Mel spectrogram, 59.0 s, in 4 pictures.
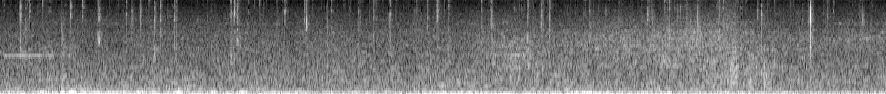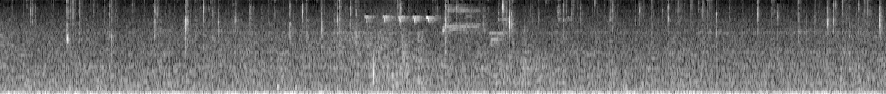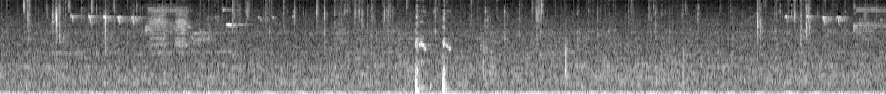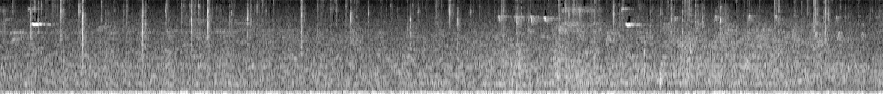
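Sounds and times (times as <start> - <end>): faint ticks: 0.1 - 59.0
forest birds calling: 20.7 - 23.2, 30.7 - 34.1.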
